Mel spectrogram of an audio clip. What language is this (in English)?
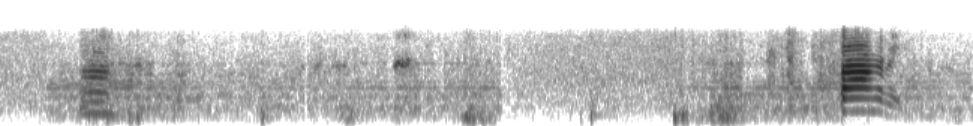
Manipuri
